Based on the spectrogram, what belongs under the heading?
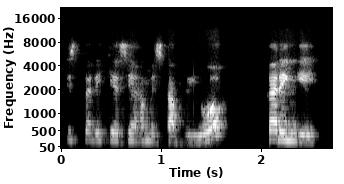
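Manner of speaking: normal talking voice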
